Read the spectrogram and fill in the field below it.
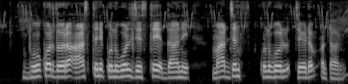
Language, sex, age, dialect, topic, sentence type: Telugu, male, 25-30, Central/Coastal, banking, statement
